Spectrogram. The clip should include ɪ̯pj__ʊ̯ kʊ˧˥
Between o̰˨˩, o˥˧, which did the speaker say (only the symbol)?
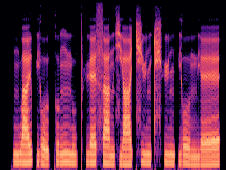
o̰˨˩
